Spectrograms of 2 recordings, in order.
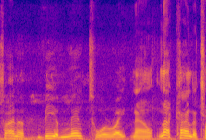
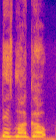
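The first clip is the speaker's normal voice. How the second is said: mocking imitation, pitched up high and gushing; hyped fanboy; 11 semitones higher than usual. Host mocking Academics' goat talk, hyped-up imitation. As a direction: ape the hype like an overexcited fan. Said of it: "Academics just last night was talking about".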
